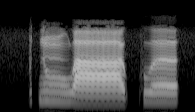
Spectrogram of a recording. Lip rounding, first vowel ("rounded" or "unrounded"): rounded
